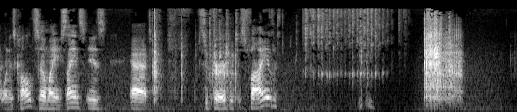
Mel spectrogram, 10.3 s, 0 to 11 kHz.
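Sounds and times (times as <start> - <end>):
speech: 0.1 - 5.7
dice rolled during a tabletop role-playing game: 6.0 - 9.3.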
